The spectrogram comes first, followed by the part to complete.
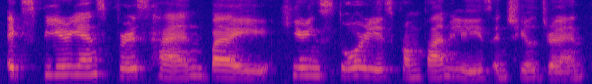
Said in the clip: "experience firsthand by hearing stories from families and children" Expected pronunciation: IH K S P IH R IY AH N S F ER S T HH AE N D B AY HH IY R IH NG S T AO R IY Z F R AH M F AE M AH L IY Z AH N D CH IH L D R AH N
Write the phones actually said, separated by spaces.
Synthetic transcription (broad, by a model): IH K S P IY R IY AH N S F ER S T HH AE N D B AY HH IY R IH NG S T AO R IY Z F R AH M F AE M AH L IY Z AH N D CH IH L D R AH N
